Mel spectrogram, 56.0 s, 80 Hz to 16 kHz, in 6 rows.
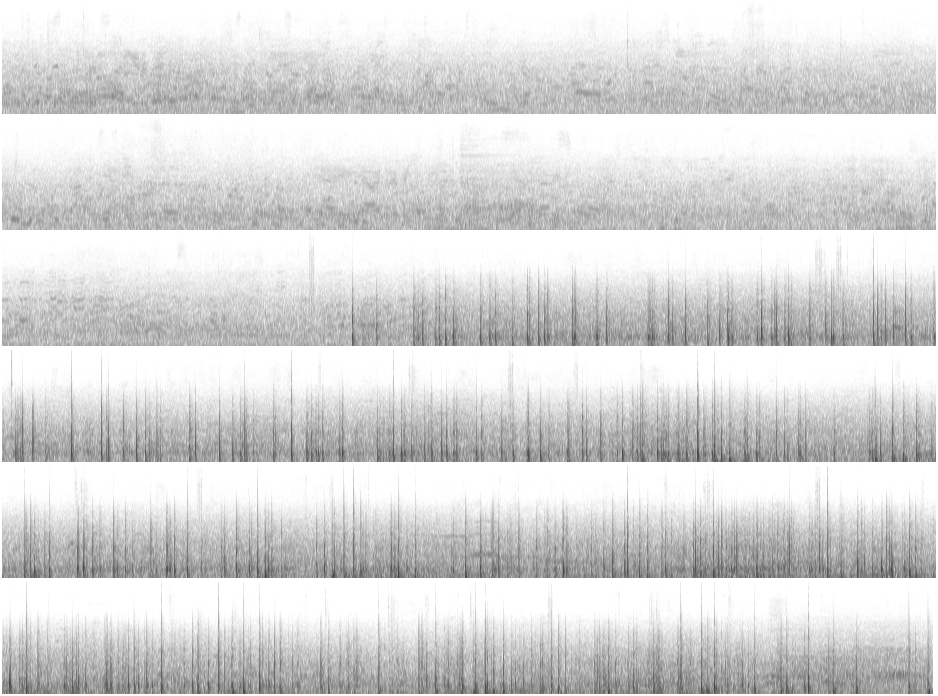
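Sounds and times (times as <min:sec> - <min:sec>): fireworks rapid bangs: 0:22.2 - 0:56.0.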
